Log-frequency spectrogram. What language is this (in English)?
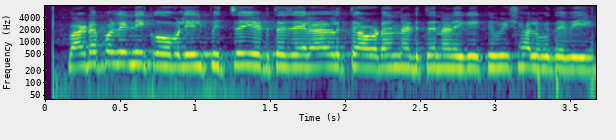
Tamil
